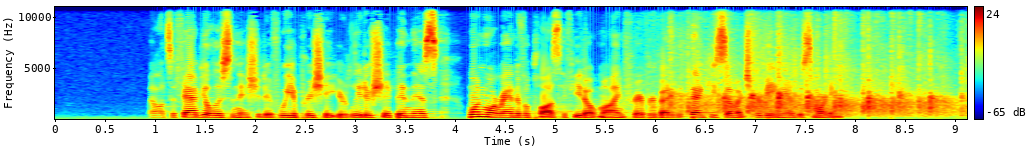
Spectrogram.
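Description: An older woman speaks into a microphone.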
